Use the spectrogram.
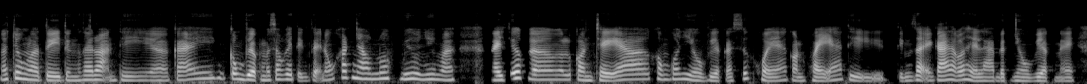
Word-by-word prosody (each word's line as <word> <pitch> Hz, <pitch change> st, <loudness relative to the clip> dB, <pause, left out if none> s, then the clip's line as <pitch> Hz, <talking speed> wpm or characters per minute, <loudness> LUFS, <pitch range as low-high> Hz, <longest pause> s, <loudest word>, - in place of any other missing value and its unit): Nói 225 Hz, -, -1 dB
chung 265 Hz, -2 st, +2 dB
là 210 Hz, -, +3 dB
tùy 185 Hz, -2 st, +2 dB
từng 185 Hz, 0 st, -4 dB
giai 210 Hz, 0 st, +2 dB
đoạn 210 Hz, -3 st, +2 dB
thì, 190 Hz, -1 st, -6 dB
ờ, 185 Hz, -1 st, -2 dB
cái 255 Hz, +8 st, 0 dB
công 250 Hz, -2 st, +2 dB
việc 210 Hz, -2 st, +5 dB
mà 200 Hz, -, -1 dB
sau 230 Hz, +2 st, -2 dB
khi 230 Hz, -, +1 dB
tỉnh 170 Hz, -6 st, -8 dB
dậy -, -, -3 dB
nó 205 Hz, -, -3 dB
cũng -, -, -5 dB
khác 310 Hz, +4 st, 0 dB
nhau, 260 Hz, -4 st, +3 dB
đúng 250 Hz, -, -2 dB
không? 275 Hz, -, +2 dB
Ví 250 Hz, 0 st, 0 dB
dụ 265 Hz, -, +2 dB
như 235 Hz, 0 st, -1 dB
mà 205 Hz, -2 st, -1 dB, 0.4 s
ngày 200 Hz, 0 st, +5 dB
trước, 290 Hz, +2 st, +6 dB
ờ, 220 Hz, 0 st, +1 dB
còn 200 Hz, -4 st, 0 dB
trẻ 175 Hz, -1 st, +3 dB
á, 230 Hz, +4 st, +2 dB
không 245 Hz, -3 st, -5 dB
có 245 Hz, -, -2 dB
nhiều 225 Hz, -7 st, -1 dB
việc, 170 Hz, -1 st, -3 dB
cả 165 Hz, -, -4 dB
sức 260 Hz, +10 st, -6 dB
khỏe 170 Hz, +3 st, -1 dB
còn 180 Hz, -2 st, -3 dB
khỏe 190 Hz, +4 st, 0 dB
thì 165 Hz, -6 st, -4 dB
tỉnh 170 Hz, +2 st, -7 dB
dậy 205 Hz, 0 st, +2 dB
cái 200 Hz, +1 st, +7 dB
là 225 Hz, -, +2 dB
có 205 Hz, +2 st, +1 dB
thể 205 Hz, -6 st, 0 dB
làm 165 Hz, 0 st, -3 dB
được 170 Hz, -, -2 dB
nhiều 170 Hz, -2 st, -4 dB
việc 165 Hz, 0 st, -2 dB
này, 160 Hz, -, -5 dB
205 Hz, 300 wpm, -21 LUFS, 180-235 Hz, 0.4 s, cái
